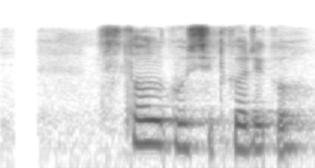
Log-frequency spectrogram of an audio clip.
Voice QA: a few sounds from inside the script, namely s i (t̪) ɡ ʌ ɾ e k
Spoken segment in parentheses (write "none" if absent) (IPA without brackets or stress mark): t̪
